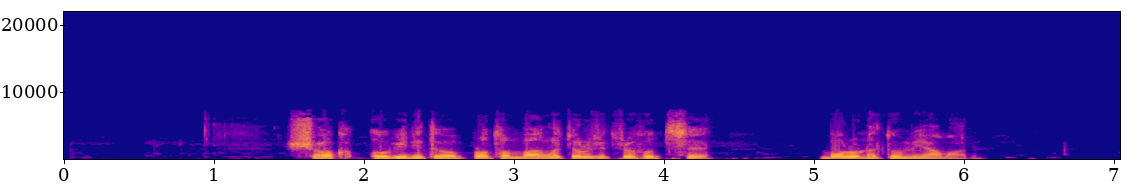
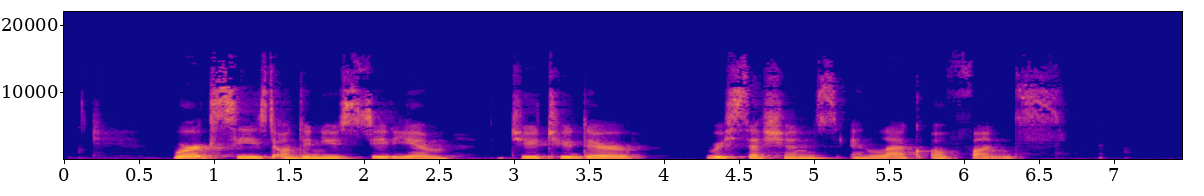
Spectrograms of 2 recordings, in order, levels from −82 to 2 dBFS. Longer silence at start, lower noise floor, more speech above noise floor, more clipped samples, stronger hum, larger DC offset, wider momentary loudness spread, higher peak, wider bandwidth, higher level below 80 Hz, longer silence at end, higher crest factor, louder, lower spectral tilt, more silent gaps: first, 1.5 s vs 0.75 s; second, -61 dBFS vs -67 dBFS; about the same, 46 dB vs 49 dB; neither; neither; neither; about the same, 9 LU vs 11 LU; about the same, -2 dBFS vs -2 dBFS; second, 7.2 kHz vs 15.5 kHz; about the same, -58 dBFS vs -58 dBFS; first, 1.05 s vs 0.85 s; about the same, 16 dB vs 18 dB; about the same, -16 LUFS vs -18 LUFS; first, -7 dB/octave vs -5 dB/octave; neither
